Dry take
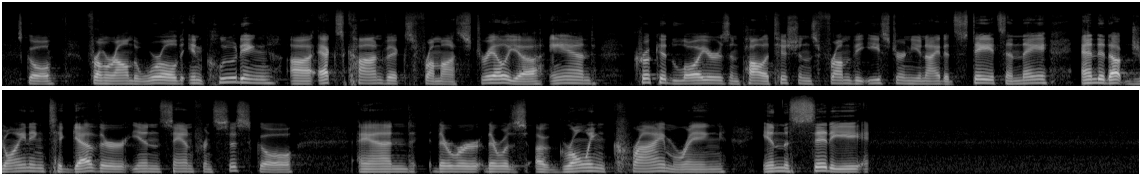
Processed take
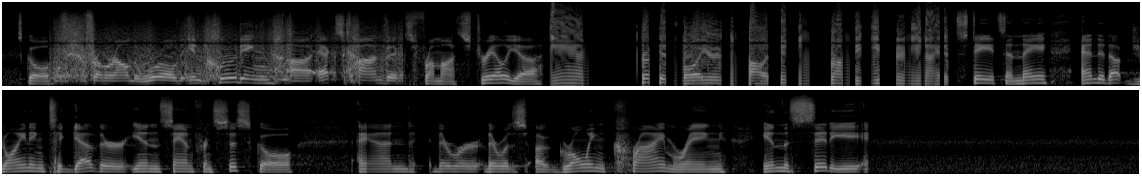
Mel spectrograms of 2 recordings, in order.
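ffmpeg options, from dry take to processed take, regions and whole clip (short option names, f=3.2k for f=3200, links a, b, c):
-filter_complex "[0:a]asettb=1/sr,asplit=3[a][b][c];[a]atrim=end=0.474[d];[b]atrim=start=0.47:end=4.01,asetpts=PTS-STARTPTS,afade=t=in:d=0.004:c=qsin,afade=t=out:st=3.536:d=0.004:c=qsin,aeval=exprs='val(0)+0.5*0.0668*sgn(val(0))':c=same,highpass=360,lowpass=7k[e];[c]atrim=start=4.006[f];[d][e]acrossfade=d=0.004:c1=hsin:c2=qsin[g];[g][f]acrossfade=d=0.004:c1=qsin:c2=hsin,asettb=1/sr,asplit=3[h][i][j];[h]atrim=end=5.414[k];[i]atrim=start=5.41:end=9.55,asetpts=PTS-STARTPTS,afade=t=in:d=0.004:c=qsin,afade=t=out:st=4.136:d=0.004:c=qsin,acrusher=bits=3:mix=0:aa=0.5,highshelf=f=4k:g=9[l];[j]atrim=start=9.546[m];[k][l]acrossfade=d=0.004:c1=hsin:c2=qsin[n];[n][m]acrossfade=d=0.004:c1=qsin:c2=hsin,asettb=1/sr,asplit=3[o][p][q];[o]atrim=end=15.024[r];[p]atrim=start=15.02:end=16.2,asetpts=PTS-STARTPTS,afade=t=in:d=0.004:c=qsin,afade=t=out:st=1.176:d=0.004:c=qsin,agate=range=-33dB:threshold=-53dB:ratio=3:release=100:detection=peak,acompressor=threshold=-42dB:ratio=2:attack=3.2:release=140:knee=1:detection=peak,bandreject=f=405.4:t=h:w=4,bandreject=f=810.8:t=h:w=4,bandreject=f=1.2162k:t=h:w=4,bandreject=f=1.6216k:t=h:w=4,bandreject=f=2.027k:t=h:w=4,bandreject=f=2.4324k:t=h:w=4,bandreject=f=2.8378k:t=h:w=4,bandreject=f=3.2432k:t=h:w=4,bandreject=f=3.6486k:t=h:w=4,bandreject=f=4.054k:t=h:w=4,bandreject=f=4.4594k:t=h:w=4,bandreject=f=4.8648k:t=h:w=4,bandreject=f=5.2702k:t=h:w=4,bandreject=f=5.6756k:t=h:w=4,bandreject=f=6.081k:t=h:w=4,bandreject=f=6.4864k:t=h:w=4[s];[q]atrim=start=16.196[t];[r][s]acrossfade=d=0.004:c1=hsin:c2=qsin[u];[u][t]acrossfade=d=0.004:c1=qsin:c2=hsin,highshelf=f=9.8k:g=7,bandreject=f=2.9k:w=5.6,acompressor=threshold=-31dB:ratio=10"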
